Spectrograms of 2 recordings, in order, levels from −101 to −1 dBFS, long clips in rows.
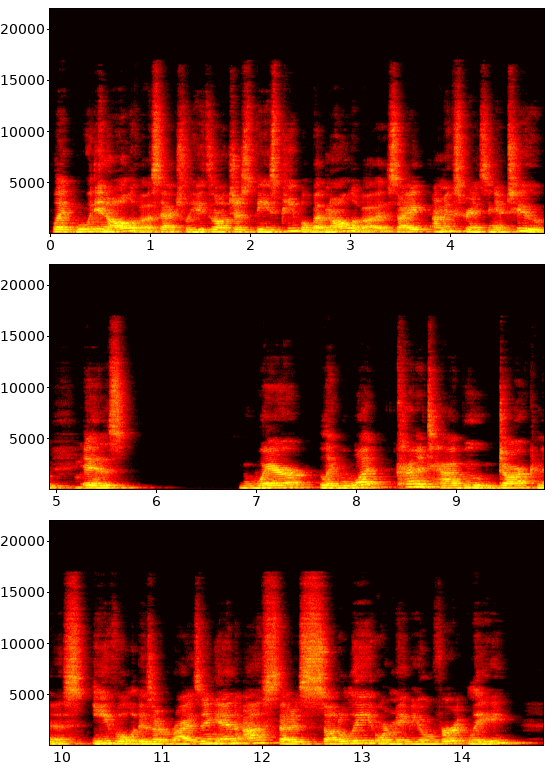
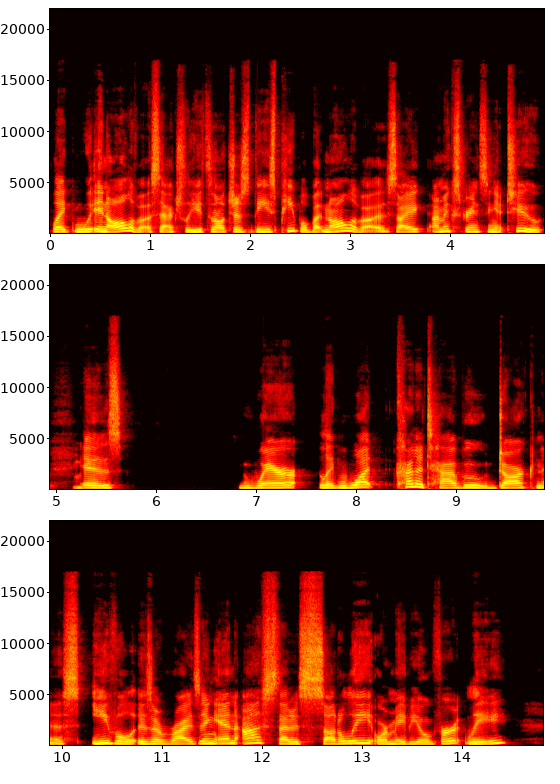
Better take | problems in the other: second | off-mic speech; far // room echo; slight; dies away in 0.4 s

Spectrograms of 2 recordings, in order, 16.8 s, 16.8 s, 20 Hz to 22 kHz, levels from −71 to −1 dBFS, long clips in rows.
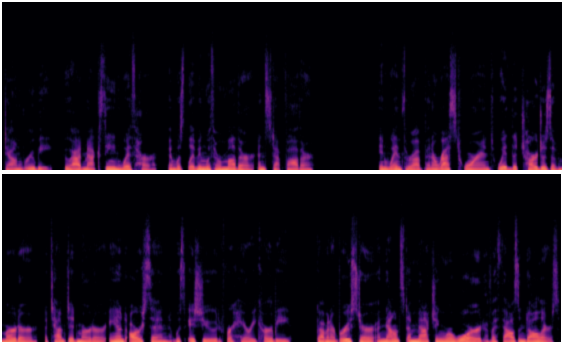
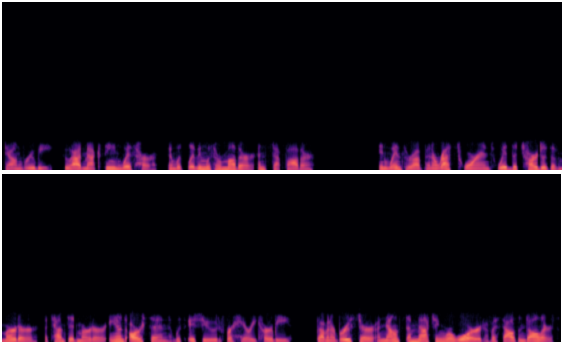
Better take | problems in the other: first | phone-call audio

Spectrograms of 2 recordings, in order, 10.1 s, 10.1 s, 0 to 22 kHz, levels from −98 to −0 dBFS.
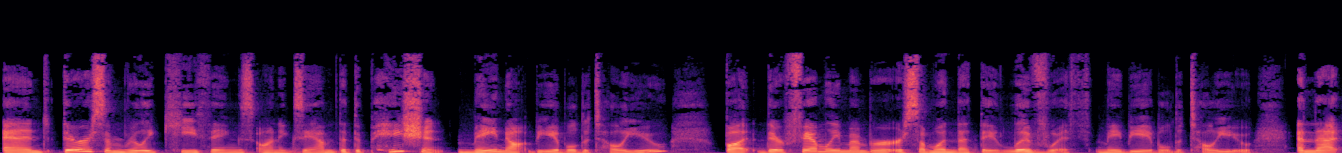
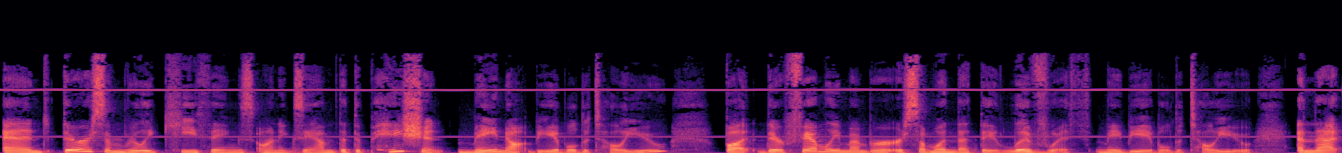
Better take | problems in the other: first | high-pitched whine; faint; throughout; 9 kHz, 20 dB below the speech

